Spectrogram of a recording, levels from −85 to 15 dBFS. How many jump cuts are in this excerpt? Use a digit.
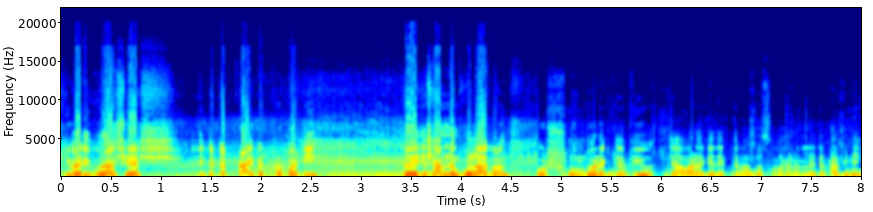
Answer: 1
